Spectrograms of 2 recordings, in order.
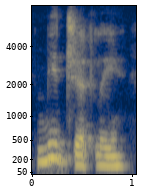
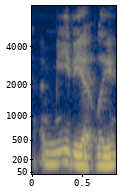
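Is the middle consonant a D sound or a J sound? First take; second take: J sound; D sound. First: The middle consonant sounds like a J. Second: The middle consonant sounds like a D. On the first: This is how British speakers say it. "speakers from the U K are going to say it immediately ... they change the D sound to a J sound" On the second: This is how American speakers say it. "Americans are going to say immediately ... So we keep that D sound as a D"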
